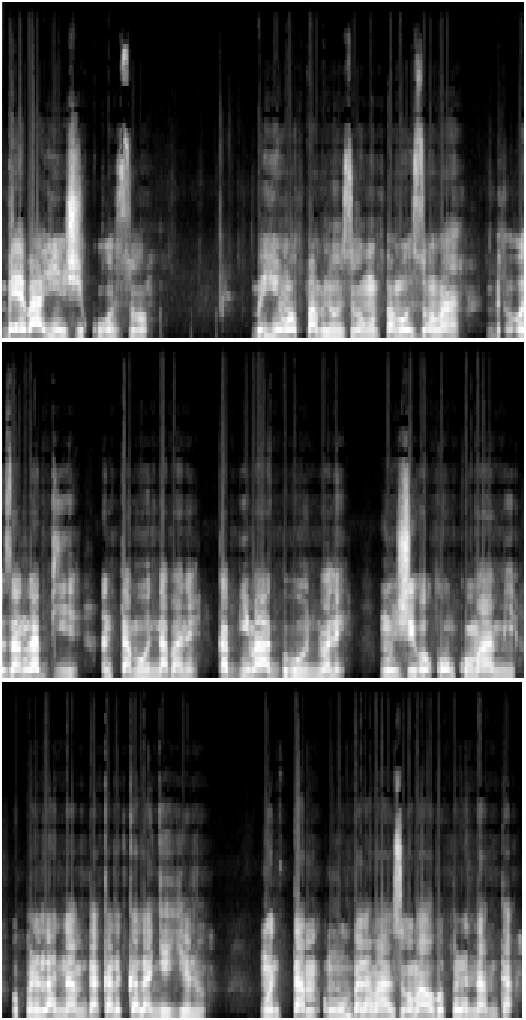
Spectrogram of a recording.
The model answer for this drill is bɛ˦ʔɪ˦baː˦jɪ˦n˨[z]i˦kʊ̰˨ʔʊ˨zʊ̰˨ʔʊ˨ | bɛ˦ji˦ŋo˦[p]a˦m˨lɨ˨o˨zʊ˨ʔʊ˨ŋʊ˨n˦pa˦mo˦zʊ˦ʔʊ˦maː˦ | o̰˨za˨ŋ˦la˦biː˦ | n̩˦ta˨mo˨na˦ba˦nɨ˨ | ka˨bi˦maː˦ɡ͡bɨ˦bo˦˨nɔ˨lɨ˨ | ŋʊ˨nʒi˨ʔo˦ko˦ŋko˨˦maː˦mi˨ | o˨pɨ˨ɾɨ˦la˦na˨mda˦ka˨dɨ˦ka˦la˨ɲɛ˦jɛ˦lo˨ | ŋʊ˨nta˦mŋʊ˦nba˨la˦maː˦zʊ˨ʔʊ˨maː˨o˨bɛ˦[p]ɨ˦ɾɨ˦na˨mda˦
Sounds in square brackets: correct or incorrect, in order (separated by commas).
incorrect, correct, correct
